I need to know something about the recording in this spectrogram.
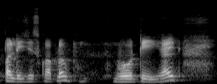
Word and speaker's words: भोटी: तो कौन सा दोस्तों लैंग्वेज है वो, तो उसका नाम है जो भोती, BH, राइट। मैं इसको स्पेलिंग देता हूँ एक बार आपको, BHOTI, राइट। पढ़ लीजिए इसको आप लोग, भोटी, राइट।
